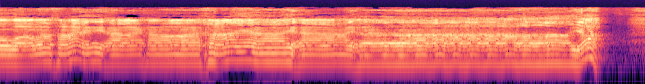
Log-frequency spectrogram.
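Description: A man's voice holding one long, chant-like "uhhh" on a single low note, wavering in pitch a few times, then cutting off just before the end.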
